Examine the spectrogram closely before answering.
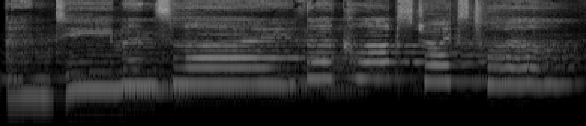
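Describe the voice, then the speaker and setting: A woman's voice: high-pitched, extremely slow. A woman singing an eerie theme song. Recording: loud music over voice.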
